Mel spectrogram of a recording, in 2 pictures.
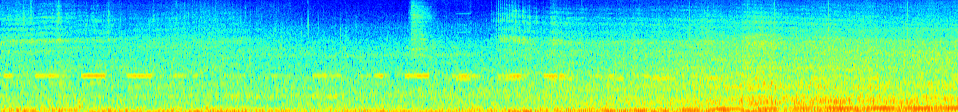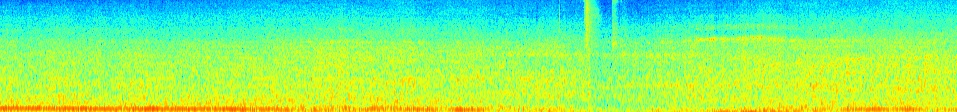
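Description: An Autocar heavy truck's diesel engine runs and revs, rising in pitch about halfway through and then easing off. A backup alarm beeps through the first several seconds. Short air-brake hisses come twice early on and once near the end.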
